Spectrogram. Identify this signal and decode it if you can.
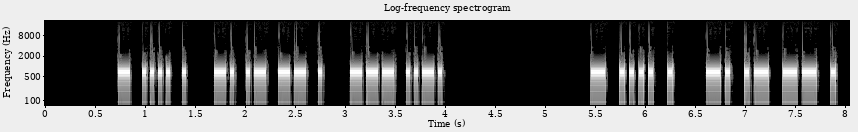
Morse code, heard as a keyed tone, about 33 wpm, 700 Hz. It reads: THE NAME OF THE NAME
